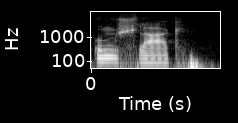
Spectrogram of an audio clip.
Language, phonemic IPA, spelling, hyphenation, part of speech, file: German, /ˈʊmʃlaːk/, Umschlag, Um‧schlag, noun, De-Umschlag.ogg
- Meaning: 1. envelope 2. wrapper, cover of a book, dust jacket 3. compress 4. turnover 5. transloading, handling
